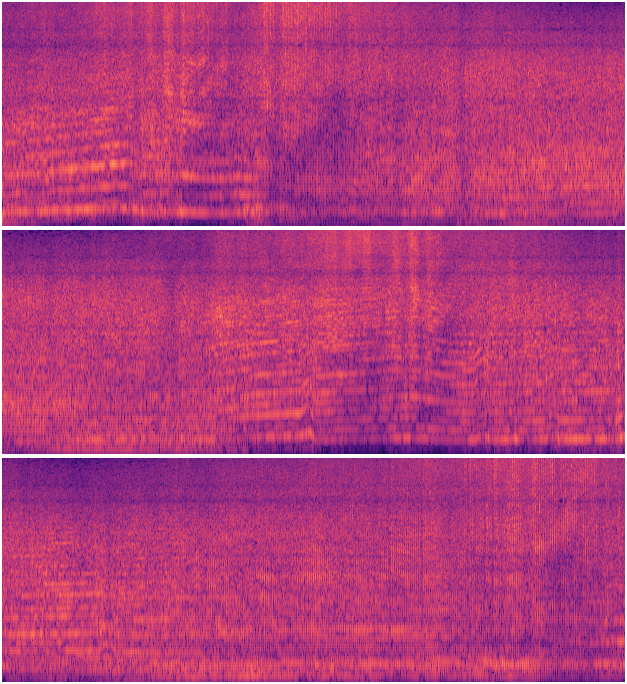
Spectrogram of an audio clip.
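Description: Classic racing motorcycles passing in turn, engines loud throughout, their pitch falling and then rising again as each bike slows and accelerates away. The engine notes of several bikes overlap in the middle.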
